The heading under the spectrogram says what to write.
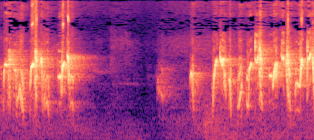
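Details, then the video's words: Yellow-vented bulbul taunting song directed at a rival, a short bubbly phrase, a brief silence, then a faster chattering run of gurgling notes. "trucukan gacor MENGEJEK LAWAN"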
